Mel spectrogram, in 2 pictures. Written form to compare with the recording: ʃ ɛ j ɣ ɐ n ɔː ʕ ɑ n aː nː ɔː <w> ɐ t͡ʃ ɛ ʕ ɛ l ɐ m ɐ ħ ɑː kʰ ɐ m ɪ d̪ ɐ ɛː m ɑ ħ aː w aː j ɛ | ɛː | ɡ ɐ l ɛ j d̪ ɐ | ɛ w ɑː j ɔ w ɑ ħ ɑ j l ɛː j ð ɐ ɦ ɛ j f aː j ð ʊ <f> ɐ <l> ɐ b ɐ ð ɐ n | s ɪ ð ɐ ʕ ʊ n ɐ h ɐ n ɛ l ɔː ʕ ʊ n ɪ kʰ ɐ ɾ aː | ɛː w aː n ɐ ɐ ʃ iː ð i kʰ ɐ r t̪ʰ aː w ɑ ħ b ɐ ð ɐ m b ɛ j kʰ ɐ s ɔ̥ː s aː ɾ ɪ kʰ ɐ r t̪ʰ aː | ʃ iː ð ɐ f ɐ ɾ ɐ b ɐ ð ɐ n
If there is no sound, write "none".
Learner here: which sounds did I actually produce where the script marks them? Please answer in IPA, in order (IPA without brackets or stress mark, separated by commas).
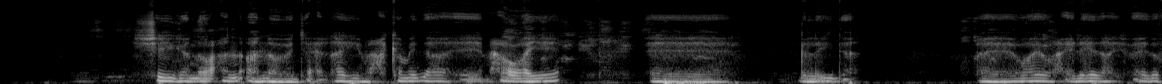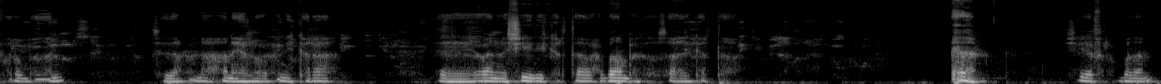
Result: ɣ, f, ɾ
